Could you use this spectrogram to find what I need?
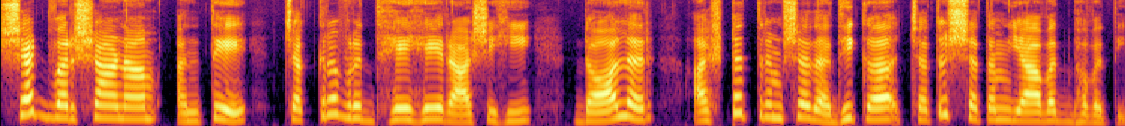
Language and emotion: Sanskrit, neutral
